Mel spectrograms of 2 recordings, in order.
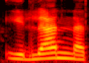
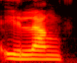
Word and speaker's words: ilang: Instead of mga ilan na tao ang darating, it's mga ilang tao ang darating. About how many people are coming. So that's just a pronunciation tip. Make that contraction to make it flow a little bit better.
